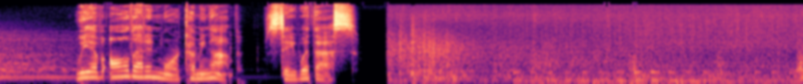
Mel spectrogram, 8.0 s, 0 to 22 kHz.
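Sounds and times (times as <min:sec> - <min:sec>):
speech: 0:00.8 - 0:03.6
low thunder rumbling: 0:03.9 - 0:08.0
steady rain hissing: 0:03.9 - 0:08.0.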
